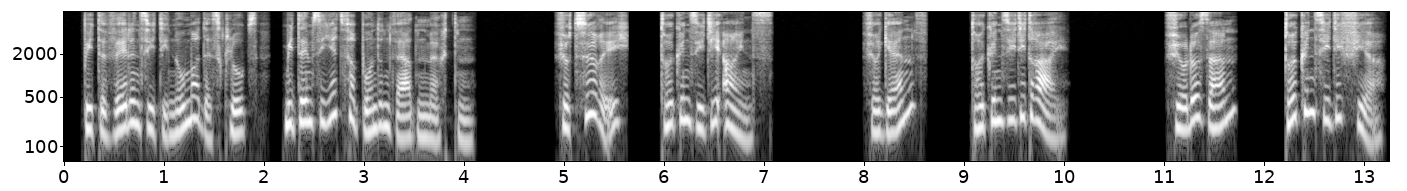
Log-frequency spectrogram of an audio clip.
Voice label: Allemand (non-maternel); casting de voix-off; taurus-studio

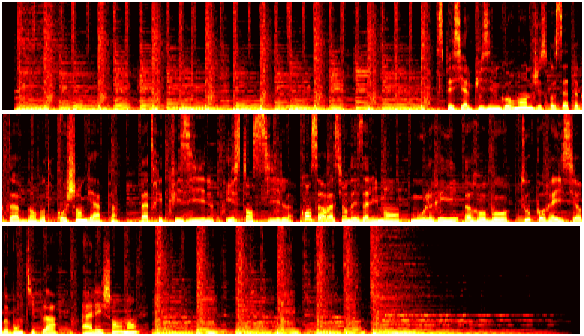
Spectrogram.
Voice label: Pub, voix-off; casting de voix-off; Auchan

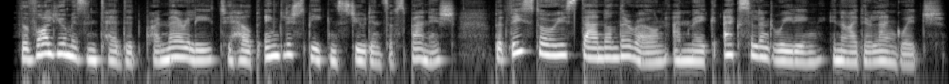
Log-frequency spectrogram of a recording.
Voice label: Anglais; casting de voix-off; Anglais (non-maternel); taurus-studio

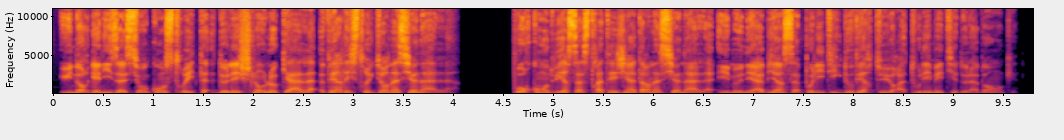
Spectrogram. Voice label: Pub Institutionnel, Français; casting de voix-off; taurus-studio

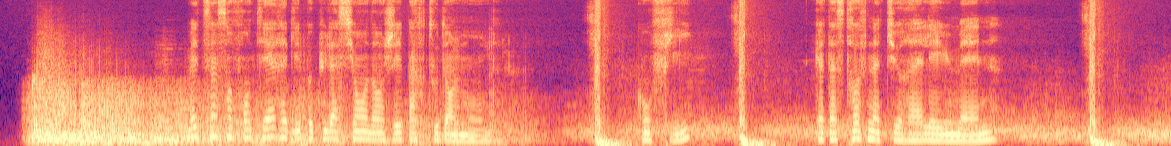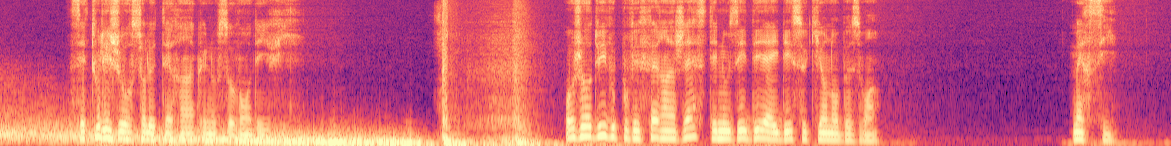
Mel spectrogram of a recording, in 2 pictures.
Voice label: FR, voix off, prompts repondeurs; casting de voix-off; taurus-studio

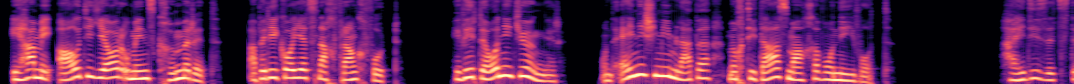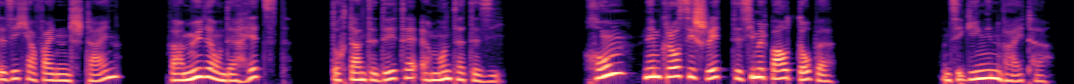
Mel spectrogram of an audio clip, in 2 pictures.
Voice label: suisse allemand, prompts repondeurs voix off; casting de voix-off; taurus-studio

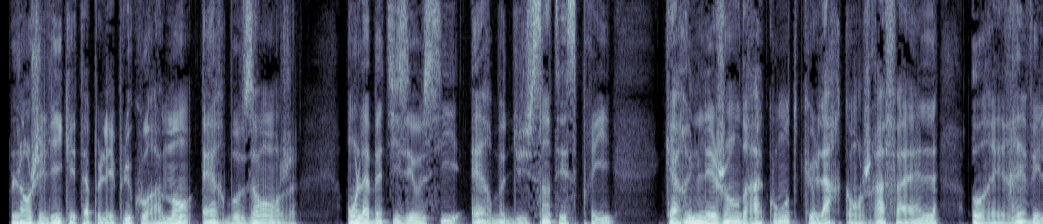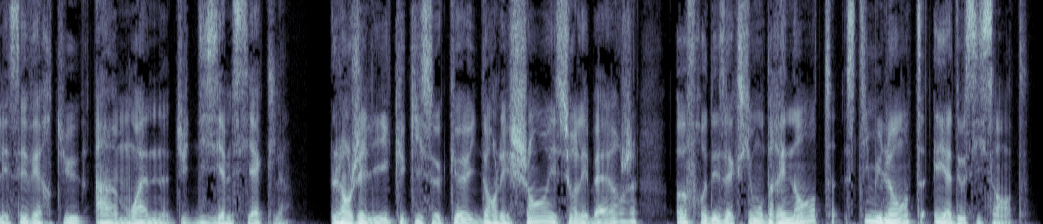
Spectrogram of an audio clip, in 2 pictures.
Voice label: Français; casting de voix-off; taurus-studio

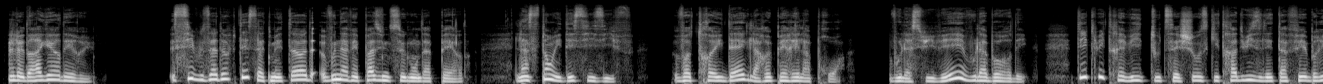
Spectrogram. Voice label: FR, voix off, prompts repondeurs; casting de voix-off; taurus-studio

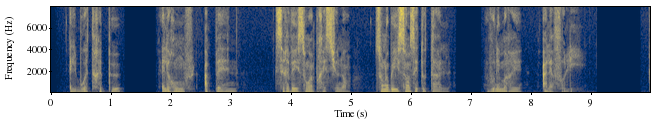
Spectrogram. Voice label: voix off, FR; Français; casting de voix-off; taurus-studio

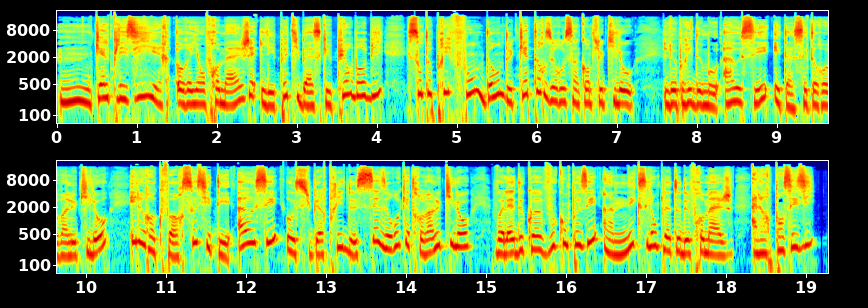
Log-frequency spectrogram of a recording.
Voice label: publicitaire; casting de voix-off; taurus-studio

